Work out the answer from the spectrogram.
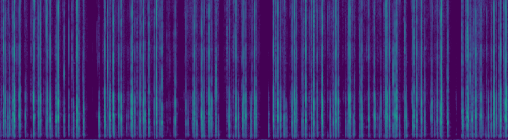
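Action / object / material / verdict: tap / mechanical keyboard with brass plate and plastic keycaps / brass, plastic / none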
